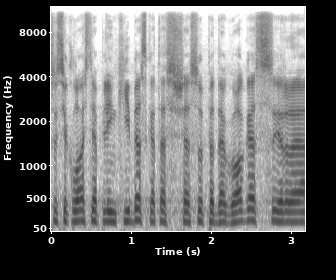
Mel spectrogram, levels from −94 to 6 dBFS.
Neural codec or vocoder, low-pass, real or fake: none; 10.8 kHz; real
